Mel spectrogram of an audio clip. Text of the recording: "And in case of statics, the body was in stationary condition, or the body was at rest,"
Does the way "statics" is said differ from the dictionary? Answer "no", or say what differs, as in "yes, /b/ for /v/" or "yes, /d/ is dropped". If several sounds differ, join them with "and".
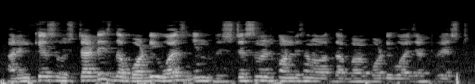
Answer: yes, /k/ is dropped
